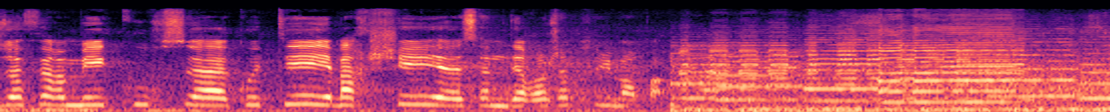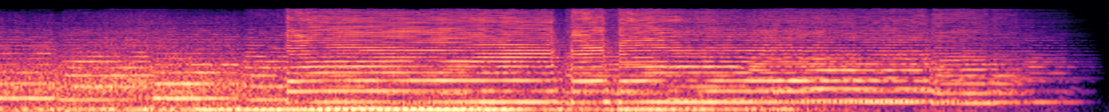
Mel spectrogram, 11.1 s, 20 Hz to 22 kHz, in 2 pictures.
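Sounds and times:
speech: 0.0s - 4.2s
chorus of car horns honking in support: 3.4s - 11.0s.

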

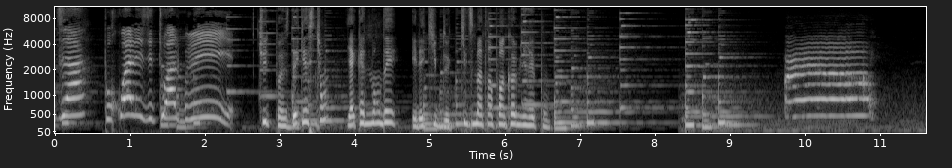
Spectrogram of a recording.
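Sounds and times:
speech: 0.0s - 7.1s
cat meowing: 9.7s - 11.0s.

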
